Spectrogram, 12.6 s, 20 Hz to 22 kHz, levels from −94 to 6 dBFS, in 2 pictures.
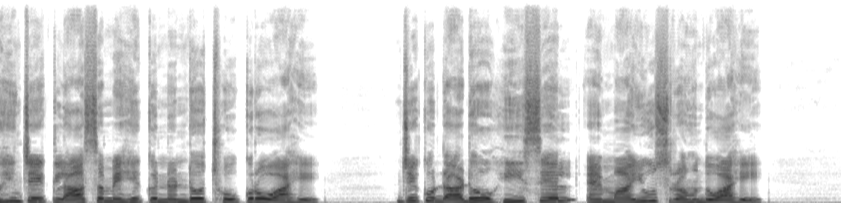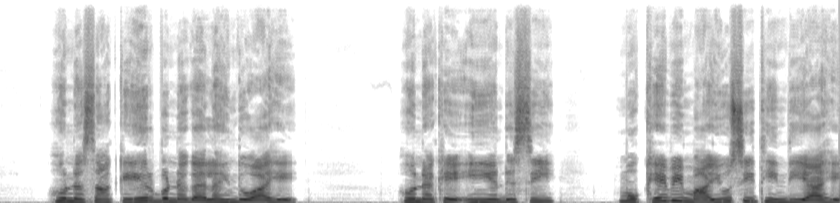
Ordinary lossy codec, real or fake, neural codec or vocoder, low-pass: none; fake; vocoder, 48 kHz, 128 mel bands, Vocos; none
